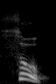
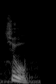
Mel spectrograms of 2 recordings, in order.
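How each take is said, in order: First: The word begins with an 's' sound. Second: The word begins with a 'ch' sound. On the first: This shows a particular region's local pronunciation. "আর এই বিন্দুওয়ালা চকে কিভাবে উচ্চারণ করি?" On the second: This is the usual standard pronunciation. "এগুলি কিভাবে উচ্চারণ করি আমরা প্রায় প্রত্যেকে?"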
